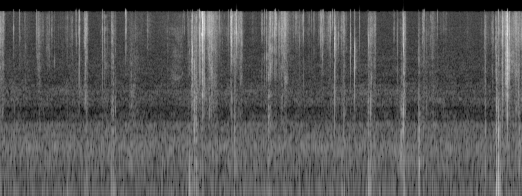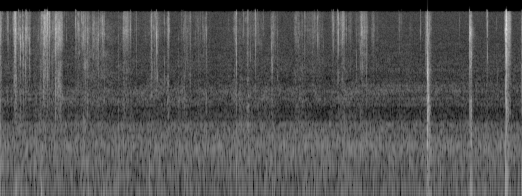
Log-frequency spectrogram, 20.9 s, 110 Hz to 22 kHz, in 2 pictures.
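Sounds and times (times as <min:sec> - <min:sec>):
slime being squished and handled: 0:00.0 - 0:02.9, 0:03.7 - 0:08.8, 0:09.7 - 0:19.1, 0:19.8 - 0:20.8
soft steady hum: 0:00.0 - 0:20.8.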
